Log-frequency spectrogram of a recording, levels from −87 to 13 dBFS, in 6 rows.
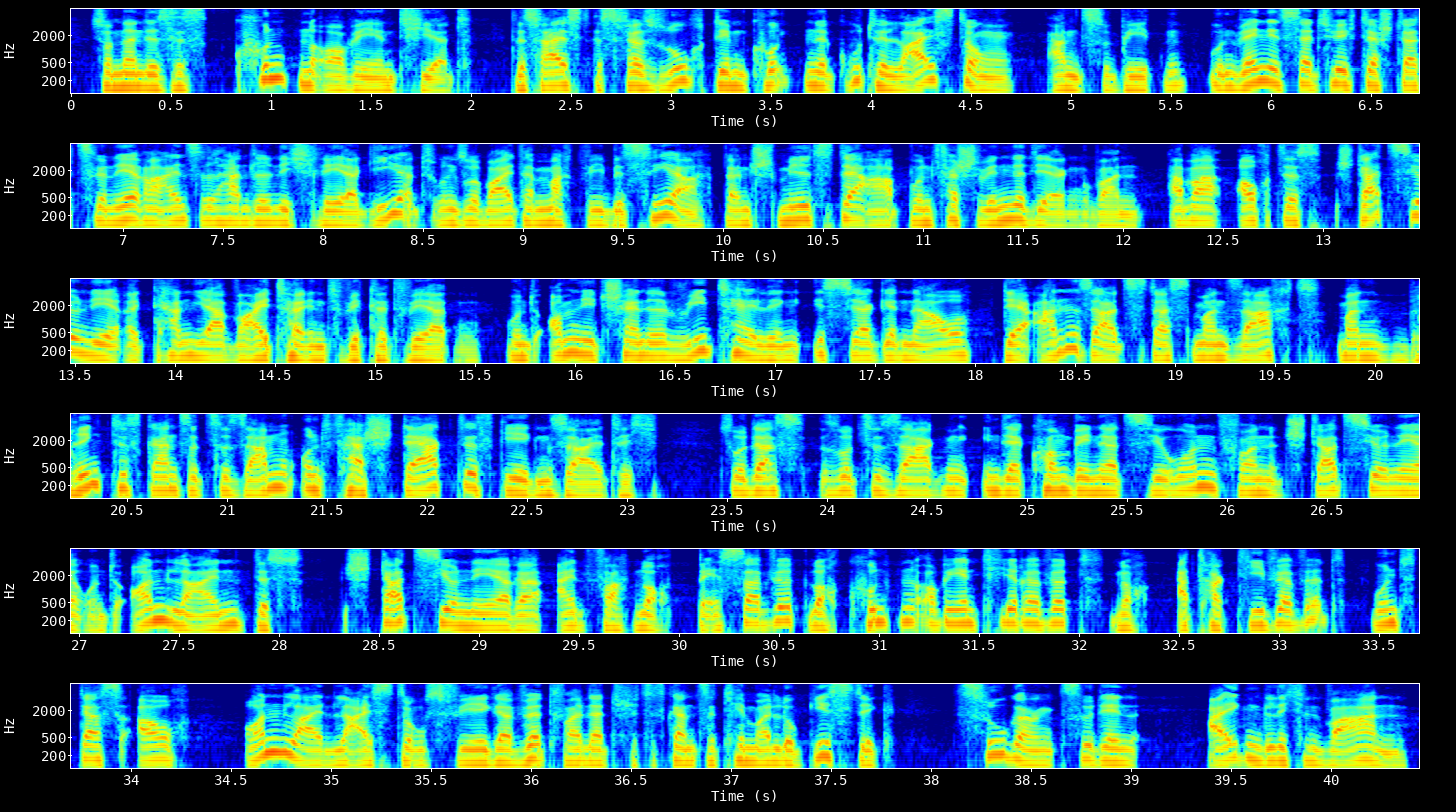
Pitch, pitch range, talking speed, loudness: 150 Hz, 135-165 Hz, 150 wpm, -19 LUFS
